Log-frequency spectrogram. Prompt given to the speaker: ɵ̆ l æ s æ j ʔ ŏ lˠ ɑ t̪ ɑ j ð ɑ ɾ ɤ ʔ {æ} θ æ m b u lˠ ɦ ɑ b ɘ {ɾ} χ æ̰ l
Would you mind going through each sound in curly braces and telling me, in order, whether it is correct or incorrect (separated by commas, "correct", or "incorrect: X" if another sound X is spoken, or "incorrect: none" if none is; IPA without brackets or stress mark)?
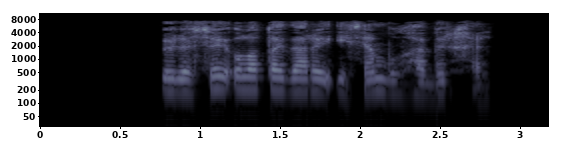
incorrect: i, correct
